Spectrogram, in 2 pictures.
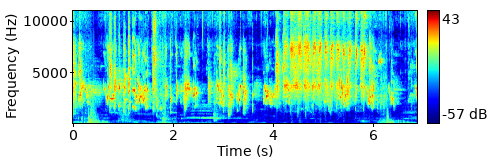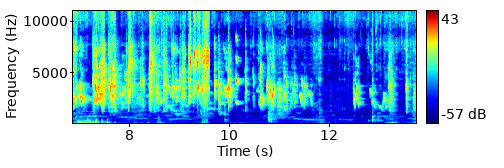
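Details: Budgerigar chirping in a busy mix of warbling chatter, scratchy squawks and quick trills that swell and fade, quieter toward the end.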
